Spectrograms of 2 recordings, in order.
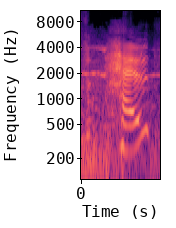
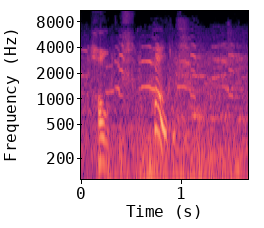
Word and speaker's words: Howth: it so they obvious they don't pronounce it held health it's hoped so it doesn't look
